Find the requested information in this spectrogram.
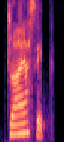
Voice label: "Triassic", Indian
